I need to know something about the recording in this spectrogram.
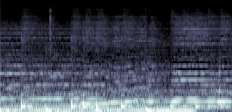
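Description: Piano accordion playing an instrumental passage: a quick melody on the treble keyboard over a steady beat of bass notes.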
